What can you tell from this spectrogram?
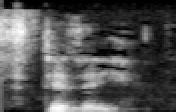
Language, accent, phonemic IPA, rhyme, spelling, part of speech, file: English, Southern England, /ˈstɪði/, -ɪði, stithy, noun / verb, LL-Q1860 (eng)-stithy.wav
- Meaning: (noun) 1. An anvil 2. A blacksmith's smithy or forge; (verb) To form on an anvil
